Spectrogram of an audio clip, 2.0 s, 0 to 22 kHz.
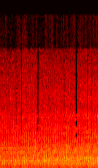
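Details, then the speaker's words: Citroen DS3 idling, heard from inside, after replacing a worn engine mount that had caused cabin vibration: smooth, quiet, steady even hum with no shake or knock; normal idle. "oh it's lovely and quiet in here sure yep that vibration was just from the engine mount"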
